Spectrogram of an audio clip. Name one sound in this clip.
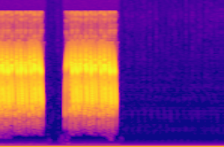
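Rapid electronic blips chatter as dialogue text types out.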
